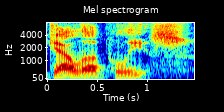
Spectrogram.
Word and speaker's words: Gallipolis: It's pronounced Gallipolis.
